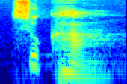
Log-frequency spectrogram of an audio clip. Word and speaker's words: sukha: Sukha, tulisannya S-U-K-H-A, artinya kebahagiaan. Lalu ada kata yang mirip, S-U-K-A, dibaca suka, artinya burung kakak tua.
